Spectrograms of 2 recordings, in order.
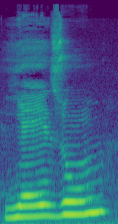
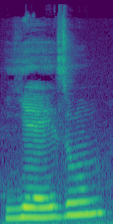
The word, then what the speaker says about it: Iesum: Et Iesum, J is a ye sound. Et Iesum, et Iesum, benedictum fructum ventris tui.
